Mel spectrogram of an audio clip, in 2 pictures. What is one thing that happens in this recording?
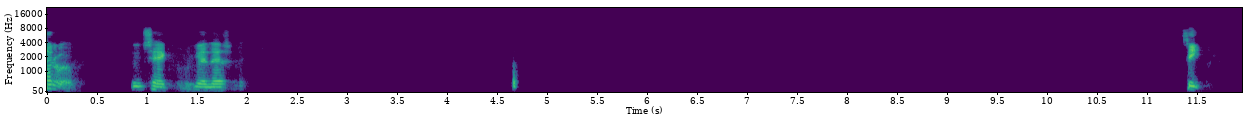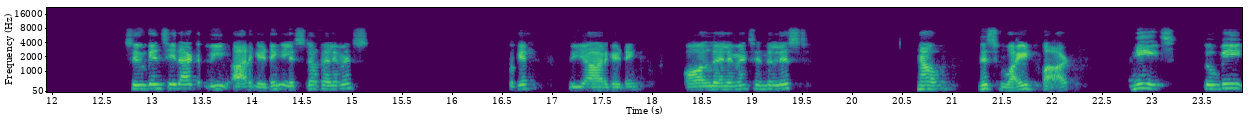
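A young man talks calmly into a close microphone, with pauses.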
